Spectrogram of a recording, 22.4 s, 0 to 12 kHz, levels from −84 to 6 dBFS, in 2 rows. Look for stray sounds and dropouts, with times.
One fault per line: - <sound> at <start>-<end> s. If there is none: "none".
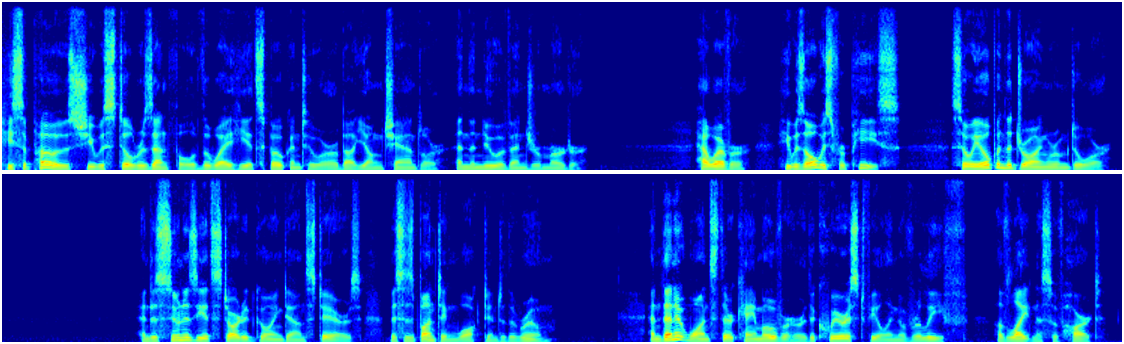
none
